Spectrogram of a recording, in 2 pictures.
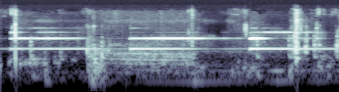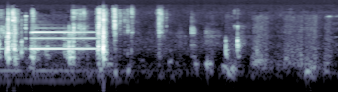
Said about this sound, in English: Someone in a car?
